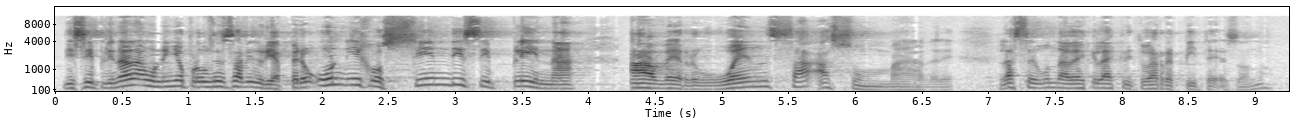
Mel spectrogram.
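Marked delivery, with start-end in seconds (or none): 0.1-6.7 louder, higher, driving the verse; preaching loud. Real, not acted. Preacher proclaiming the proverb to mothers. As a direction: proclaim it to the congregation.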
